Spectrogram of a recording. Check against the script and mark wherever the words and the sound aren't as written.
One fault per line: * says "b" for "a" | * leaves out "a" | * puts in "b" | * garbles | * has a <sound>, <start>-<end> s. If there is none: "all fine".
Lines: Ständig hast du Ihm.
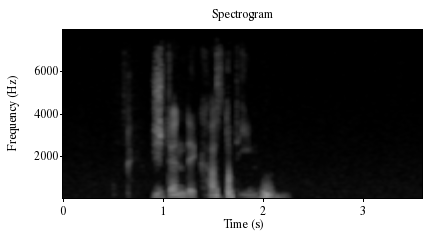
all fine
